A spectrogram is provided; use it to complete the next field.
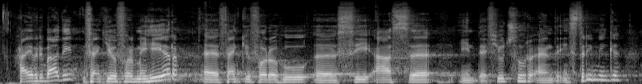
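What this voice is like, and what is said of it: Strong foreign accent in English. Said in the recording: “The accent is strong”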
